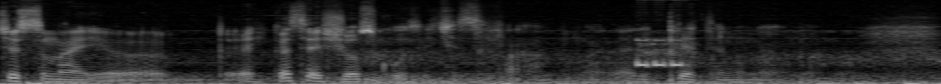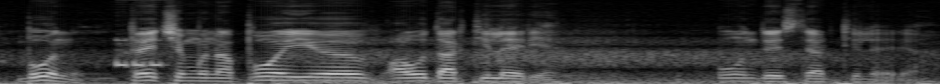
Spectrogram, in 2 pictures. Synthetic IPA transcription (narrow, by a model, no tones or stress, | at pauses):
t͡ʃe̞səmajə | ḛɡ̥əsesʃio̞skuzet͡ʃe̞̥sə̥fa̰kakuma̰a̰ɾepɾʲije̞t̪enumḛwn | bunt̪ɾe̞t͡ʃe̞mɨnapo̞jaud̪art̪ile̞ɾie | und̪e̞je̞st̪eart̪ile̞̰ɾḭja̰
